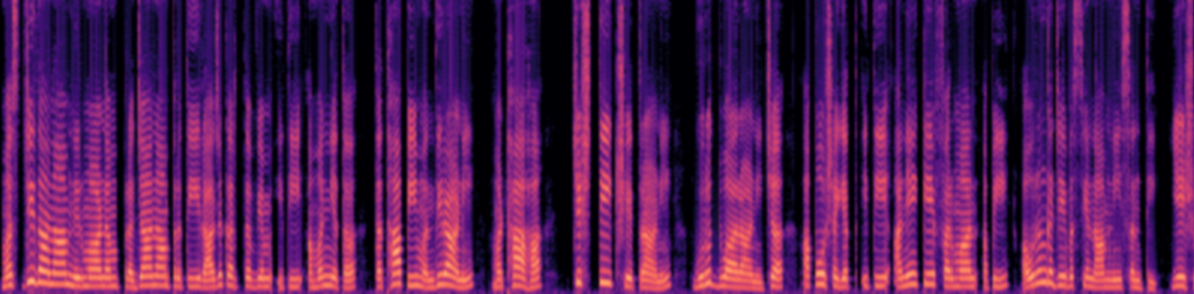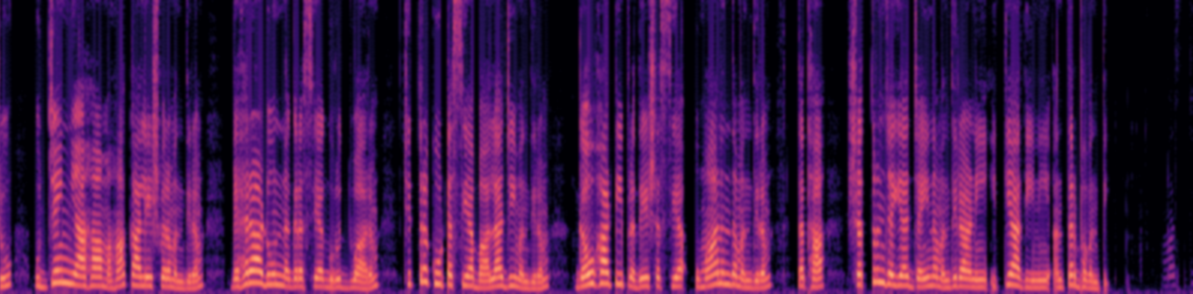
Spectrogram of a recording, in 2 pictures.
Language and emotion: Sanskrit, neutral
